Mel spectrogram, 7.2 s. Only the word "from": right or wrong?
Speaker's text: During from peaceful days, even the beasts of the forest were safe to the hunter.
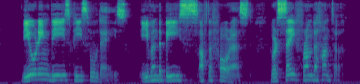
wrong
